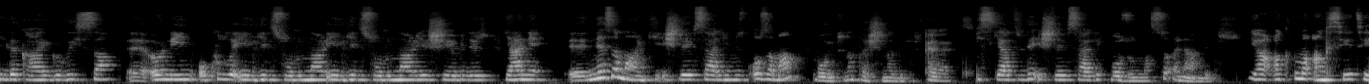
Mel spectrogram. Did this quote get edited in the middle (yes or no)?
yes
